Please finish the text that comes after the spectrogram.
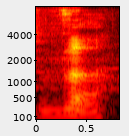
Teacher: Oh, no, it's a T. It's a voiced TH. The. I think.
